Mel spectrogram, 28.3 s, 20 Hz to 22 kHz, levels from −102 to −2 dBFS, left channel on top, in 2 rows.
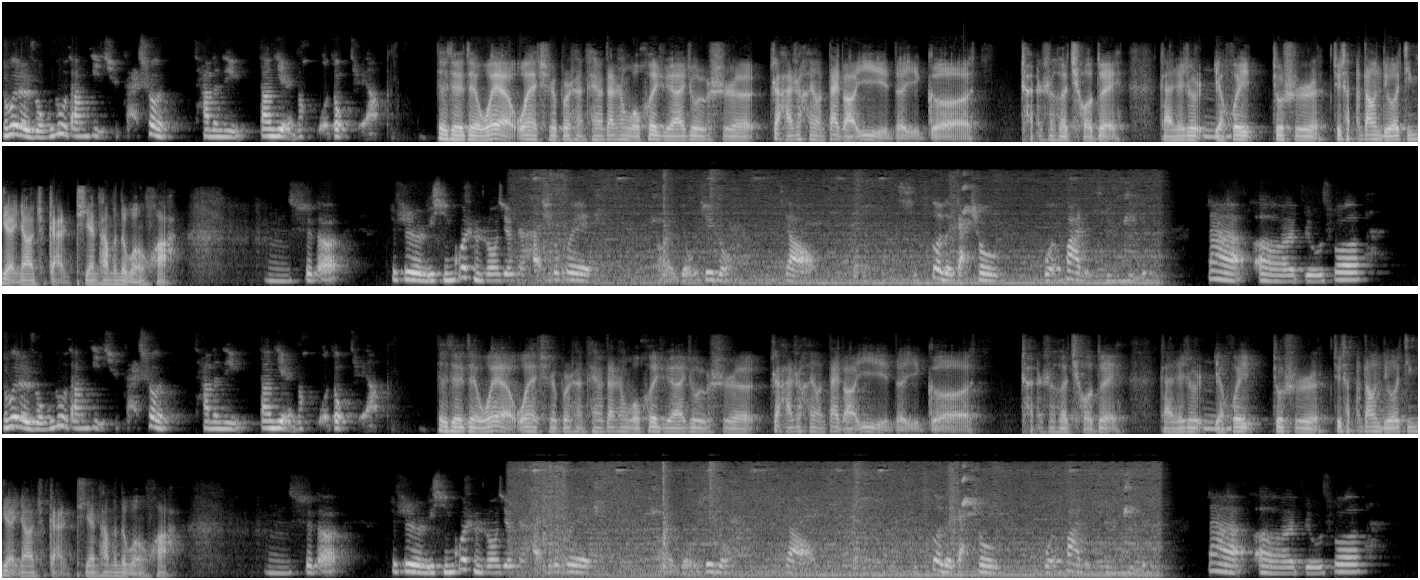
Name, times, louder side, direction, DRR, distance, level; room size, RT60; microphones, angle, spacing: voice 1, 0.0-1.6 2.0-3.8 8.3-8.5 12.0-12.3 16.8-17.5 18.1-20.1 20.7-22.3 22.9-24.2 24.6-25.6 26.2-27.8, left 2 dB, 25° left, 0.6 m, -32 dB
voice 2, 4.3-9.7 10.2-16.3, left 5 dB, 70° left, 0.6 m, -31 dB
sound 1, 19.2-25.8, right 3 dB, 65° right, 1.0 m, -41 dB
12.0 x 7.4 x 4.5 m
head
